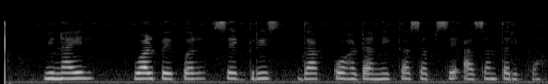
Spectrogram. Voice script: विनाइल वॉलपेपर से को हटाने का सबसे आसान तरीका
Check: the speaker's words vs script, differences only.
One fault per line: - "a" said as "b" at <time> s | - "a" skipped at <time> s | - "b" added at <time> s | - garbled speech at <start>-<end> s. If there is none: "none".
- "ग्रीस दाग" added at 2.5 s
